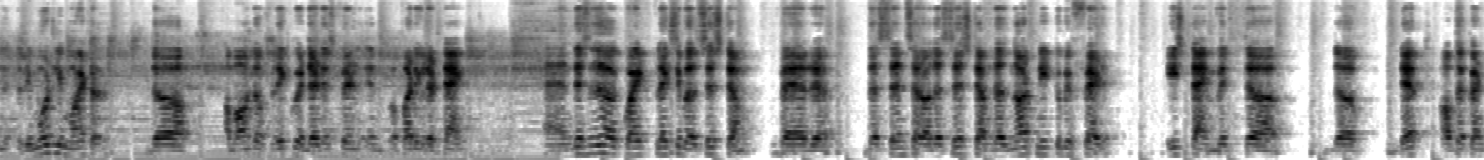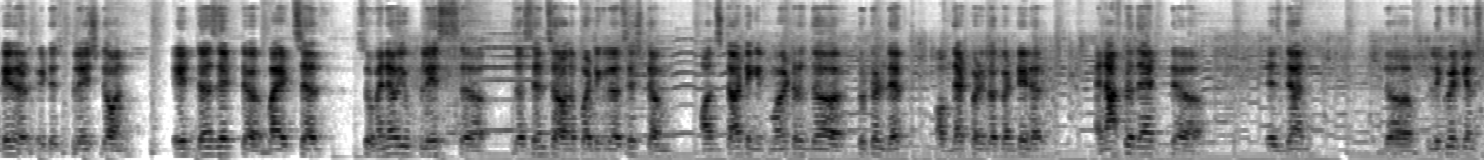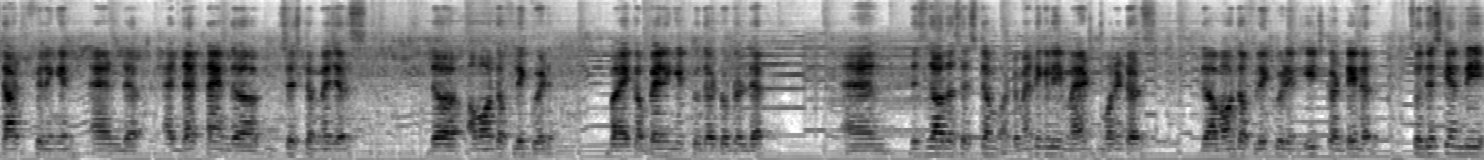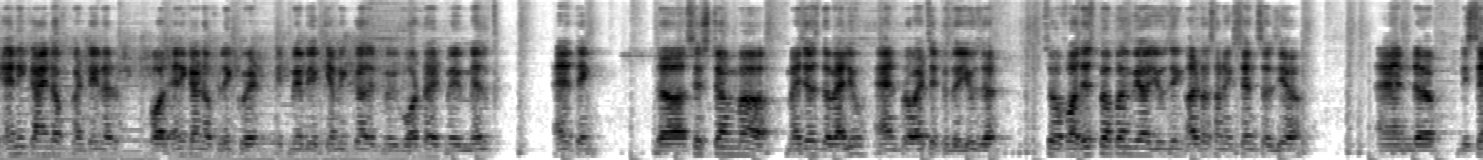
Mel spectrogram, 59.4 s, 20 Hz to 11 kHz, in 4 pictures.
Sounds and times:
Speech: 0.0 - 4.8, 5.4 - 26.9, 27.5 - 28.0, 28.6 - 33.4, 34.0 - 37.4, 38.1 - 59.3
Music: 0.0 - 59.3.

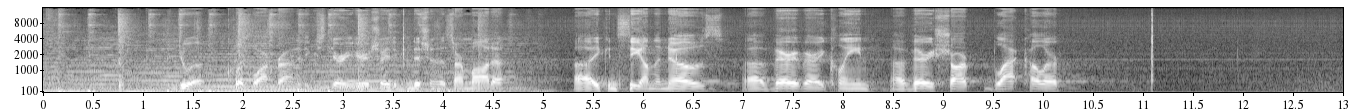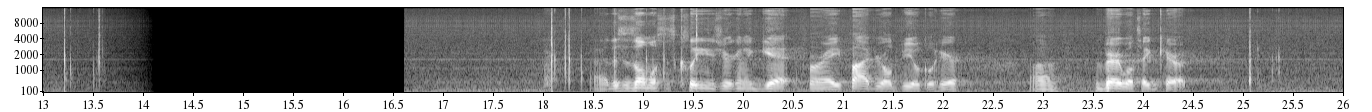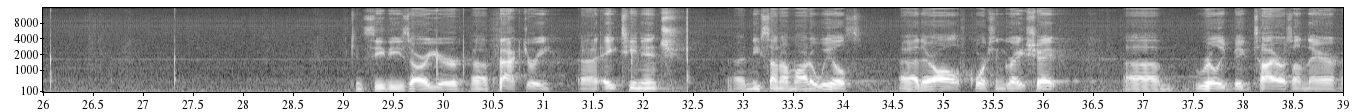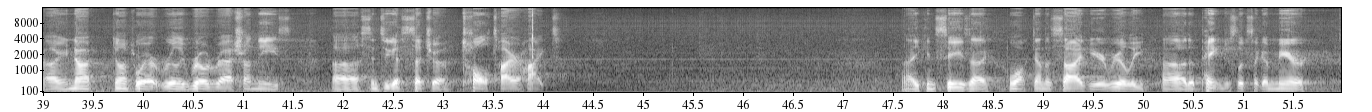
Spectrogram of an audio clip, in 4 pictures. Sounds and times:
Speech: 1.3 - 4.7, 5.3 - 10.4, 18.5 - 22.3, 22.9 - 24.6, 29.1 - 44.3, 47.6 - 51.8.

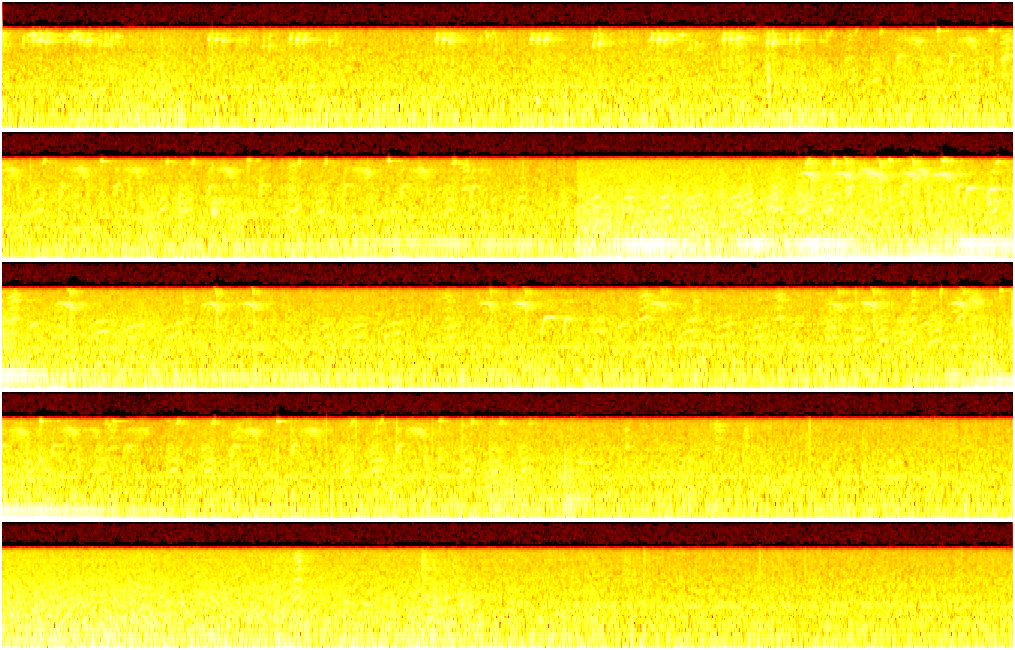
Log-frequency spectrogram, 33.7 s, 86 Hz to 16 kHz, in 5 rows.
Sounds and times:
Bird: 0.0 - 25.4, 28.8 - 30.2.

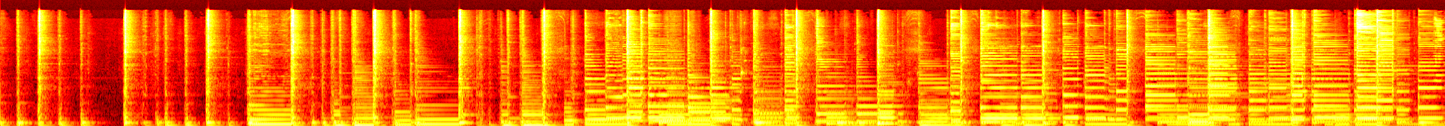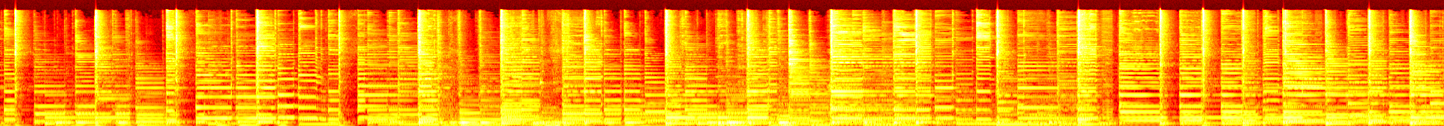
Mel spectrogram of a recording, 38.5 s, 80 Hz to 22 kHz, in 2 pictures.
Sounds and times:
Acoustic guitar: 0.0 - 38.5.

